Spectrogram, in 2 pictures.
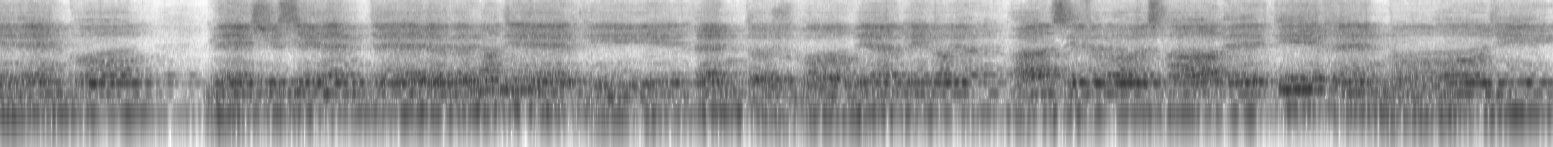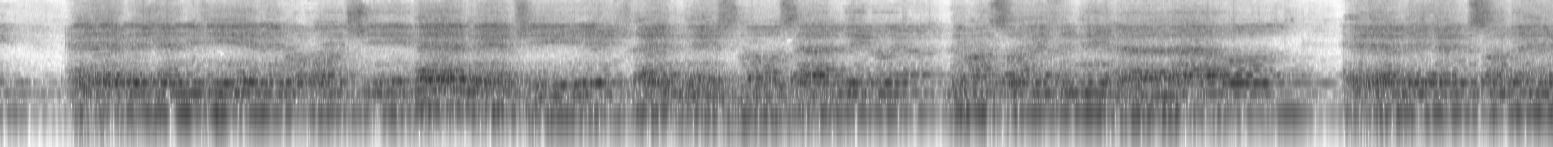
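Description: Coptic liturgical chant sung by monks: slow melodic lines over a steady low held note, with brief pauses about two, sixteen and twenty-nine seconds in.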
